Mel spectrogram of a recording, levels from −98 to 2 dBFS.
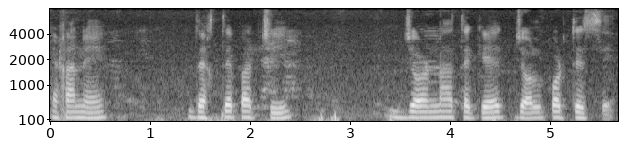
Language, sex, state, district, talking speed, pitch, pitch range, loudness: Bengali, male, Assam, Hailakandi, 75 wpm, 150 Hz, 145-155 Hz, -16 LUFS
